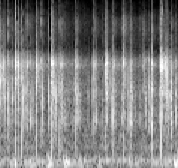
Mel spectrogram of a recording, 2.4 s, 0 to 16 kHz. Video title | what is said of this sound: Pt:2 Will it Deliver? 1964 21 Window VW Bus Transporter Revival Drag Link Install | shake it till you can't hear the rattle no more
